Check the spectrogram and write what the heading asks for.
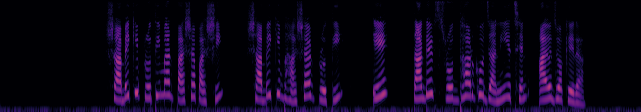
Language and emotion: Bengali, neutral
